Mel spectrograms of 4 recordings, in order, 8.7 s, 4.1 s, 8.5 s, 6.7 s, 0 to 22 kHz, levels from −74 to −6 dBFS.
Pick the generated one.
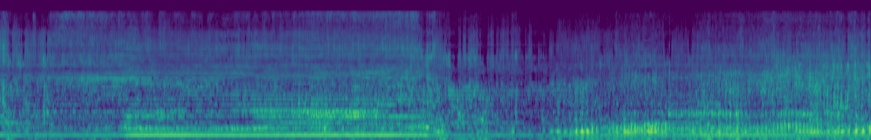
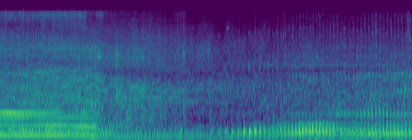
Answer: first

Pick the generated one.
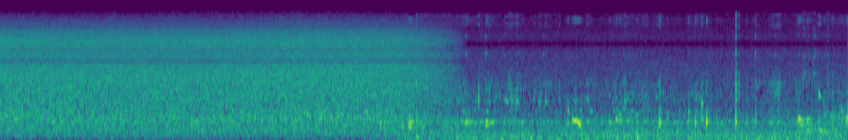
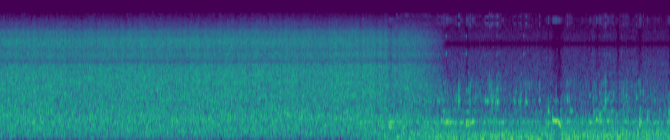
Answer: first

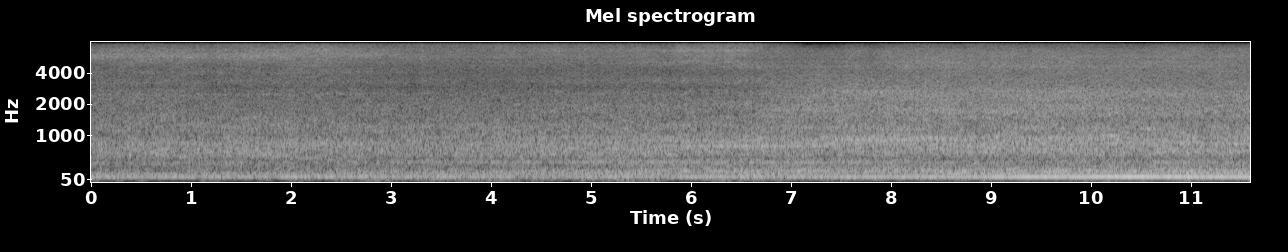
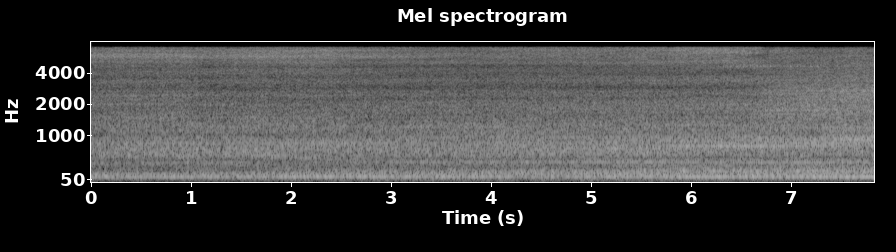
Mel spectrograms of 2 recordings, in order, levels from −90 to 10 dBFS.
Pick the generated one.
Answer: first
